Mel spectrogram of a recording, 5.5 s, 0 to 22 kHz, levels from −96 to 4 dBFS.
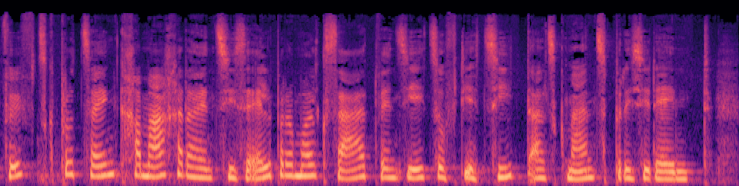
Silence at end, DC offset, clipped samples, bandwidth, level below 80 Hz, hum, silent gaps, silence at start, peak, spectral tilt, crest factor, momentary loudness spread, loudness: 0 s; under 0.1%; under 0.1%; 16.5 kHz; -52 dBFS; none; none; 0.05 s; -2 dBFS; -5.5 dB/octave; 14 dB; 4 LU; -17 LUFS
